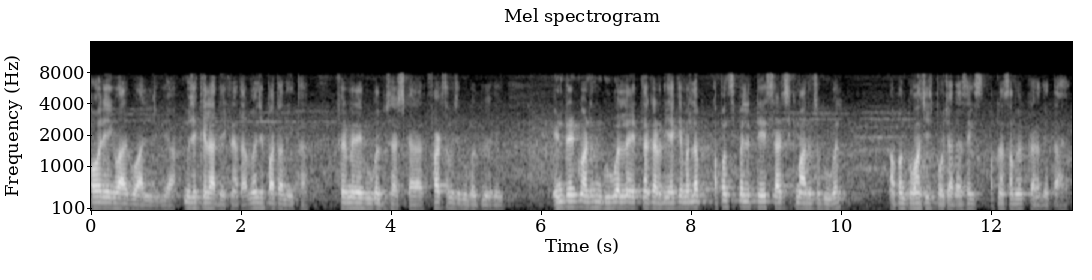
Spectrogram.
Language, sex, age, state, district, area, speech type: Hindi, male, 45-60, Madhya Pradesh, Hoshangabad, urban, spontaneous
